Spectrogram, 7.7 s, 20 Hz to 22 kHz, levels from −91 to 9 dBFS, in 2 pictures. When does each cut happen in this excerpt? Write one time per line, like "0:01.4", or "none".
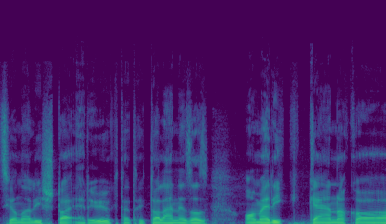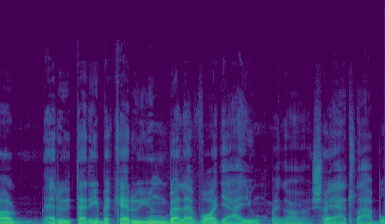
none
